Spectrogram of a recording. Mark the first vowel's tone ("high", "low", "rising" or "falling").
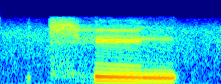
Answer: low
